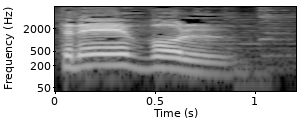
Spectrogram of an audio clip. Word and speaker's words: trébol: Tenemos ahí trébol. ¿Cuántas sílabas tiene? 2. Trébol. ¿Dónde se carga la voz? En la penúltima sílaba.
